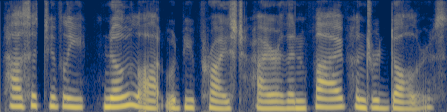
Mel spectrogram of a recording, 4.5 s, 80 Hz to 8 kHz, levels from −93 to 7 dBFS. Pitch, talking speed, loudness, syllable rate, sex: 210 Hz, 150 wpm, -17 LUFS, 4.6 syllables/s, female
